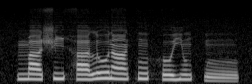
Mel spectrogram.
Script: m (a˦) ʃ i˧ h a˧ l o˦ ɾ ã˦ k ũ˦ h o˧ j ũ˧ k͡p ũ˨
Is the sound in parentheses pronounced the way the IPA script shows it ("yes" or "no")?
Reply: no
